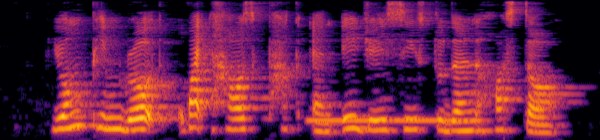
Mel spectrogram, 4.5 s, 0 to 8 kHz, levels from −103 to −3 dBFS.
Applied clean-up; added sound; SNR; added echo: classical method Wiener filter.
